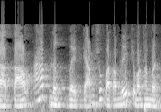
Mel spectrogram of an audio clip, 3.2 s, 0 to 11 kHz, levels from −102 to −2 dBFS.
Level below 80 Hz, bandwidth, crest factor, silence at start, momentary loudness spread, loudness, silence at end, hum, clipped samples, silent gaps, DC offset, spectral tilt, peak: -36 dBFS; 5.8 kHz; 10 dB; 0 s; 4 LU; -10 LUFS; 0 s; none; 0.2%; none; under 0.1%; -9.5 dB/octave; 0 dBFS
